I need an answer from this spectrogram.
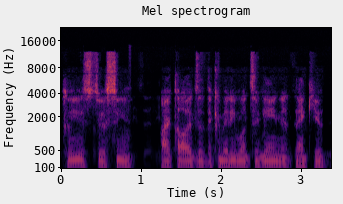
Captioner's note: speaking French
